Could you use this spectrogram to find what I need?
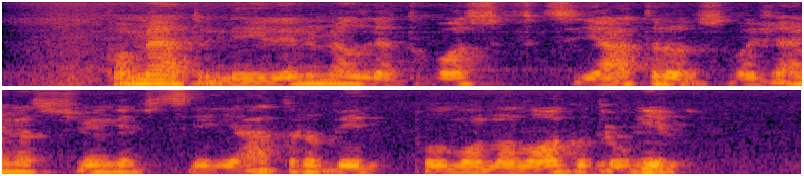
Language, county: Lithuanian, Kaunas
